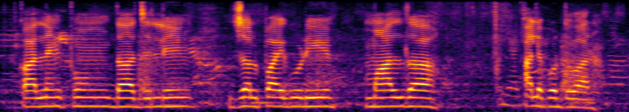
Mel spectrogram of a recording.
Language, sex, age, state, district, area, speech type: Nepali, male, 18-30, West Bengal, Alipurduar, urban, spontaneous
